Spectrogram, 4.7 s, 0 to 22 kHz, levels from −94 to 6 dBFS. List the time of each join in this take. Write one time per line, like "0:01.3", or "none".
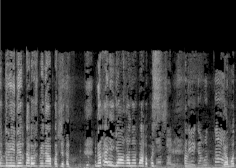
0:03.7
